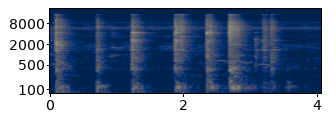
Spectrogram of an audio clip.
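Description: A knife chopping hard into a pumpkin on a kitchen counter: about seven sharp, heavy chops at an uneven pace, roughly one every half second.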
